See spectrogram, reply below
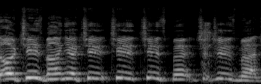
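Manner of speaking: jokey, mocking repetition. Retelling how friends repeat his words to tease him: imitating friends mocking him. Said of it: "just to take the piss".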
